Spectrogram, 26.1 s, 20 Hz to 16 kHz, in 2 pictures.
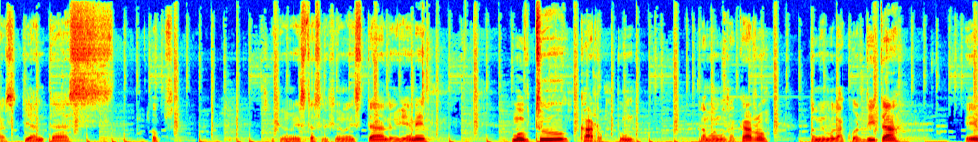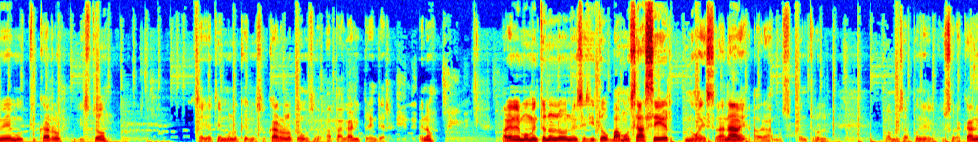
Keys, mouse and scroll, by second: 0.1 click, 1.3 click, 3.7 click, 4.7 shift+click, 5.7 m, 10.0 click, 12.5 m, 15.6 click, 16.5 click, 16.9 click, 17.2 click, 17.6 click, 18.3 click, 18.6 click, 20.6-21.2 middle drag, 25.3 shift+right click.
